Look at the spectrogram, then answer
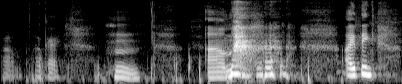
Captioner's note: chuckles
